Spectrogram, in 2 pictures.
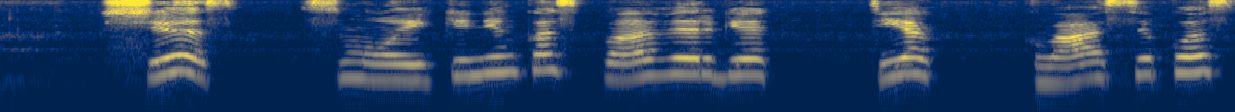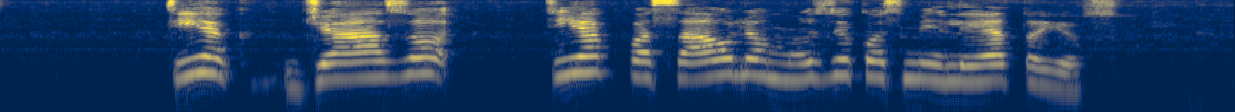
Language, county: Lithuanian, Šiauliai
